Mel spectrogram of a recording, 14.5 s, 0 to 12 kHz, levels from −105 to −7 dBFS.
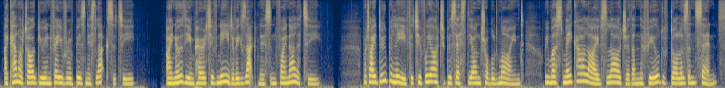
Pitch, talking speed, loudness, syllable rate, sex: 210 Hz, 170 wpm, -17 LUFS, 5.4 syllables/s, female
